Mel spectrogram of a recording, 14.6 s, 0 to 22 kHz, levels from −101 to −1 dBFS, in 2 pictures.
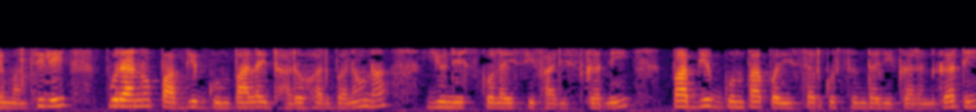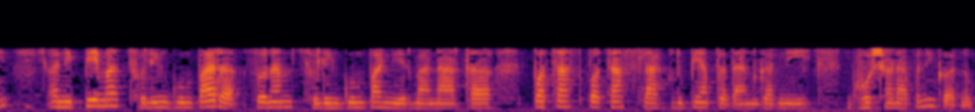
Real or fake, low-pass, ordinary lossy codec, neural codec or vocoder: real; 3.6 kHz; none; none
